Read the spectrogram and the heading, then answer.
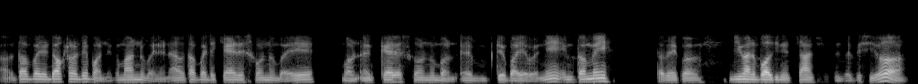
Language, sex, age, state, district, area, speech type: Nepali, male, 18-30, West Bengal, Kalimpong, rural, conversation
